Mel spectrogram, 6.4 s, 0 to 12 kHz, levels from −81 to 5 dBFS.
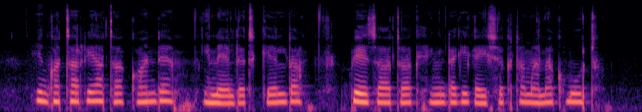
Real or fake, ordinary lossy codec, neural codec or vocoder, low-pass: real; none; none; 10.8 kHz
